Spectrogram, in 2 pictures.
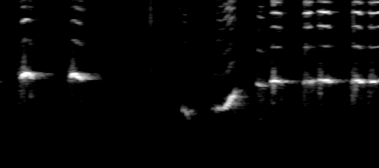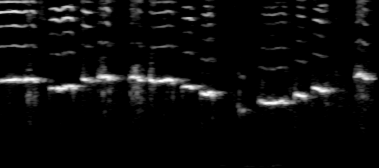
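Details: A pet cockatiel sings a long whistled tune: two separate high notes, a pause, then a rising slur into a rapid chain of bright steady whistles, roughly two per second, dipping and climbing again near the end.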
